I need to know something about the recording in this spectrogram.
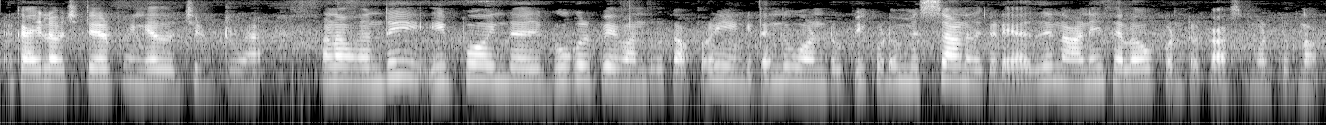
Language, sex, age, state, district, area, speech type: Tamil, female, 45-60, Tamil Nadu, Mayiladuthurai, urban, spontaneous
